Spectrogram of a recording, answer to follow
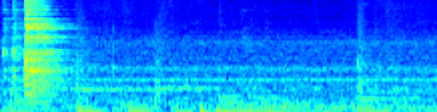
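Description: Dishes clinking: a sharp, ringing clink of a plate being handled on the counter about a quarter second in, then a single quieter clink of a utensil about two seconds in.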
